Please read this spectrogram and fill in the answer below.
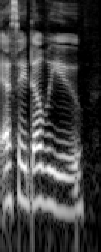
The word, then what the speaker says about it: Saw: I thought it was Saul for a long time because the way they his name's Saw, like S A W, but they pronounce it like Saw.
